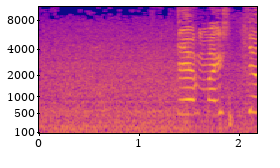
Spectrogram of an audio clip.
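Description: Steady low rumble inside a car cabin, with a brief high-pitched child's vocalization about one and a half seconds in.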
